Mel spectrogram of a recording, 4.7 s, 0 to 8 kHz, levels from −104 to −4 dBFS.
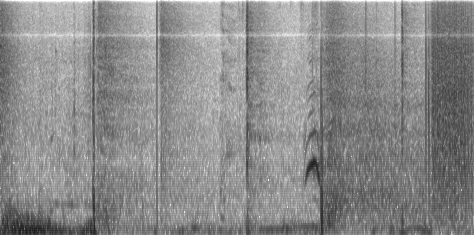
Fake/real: real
